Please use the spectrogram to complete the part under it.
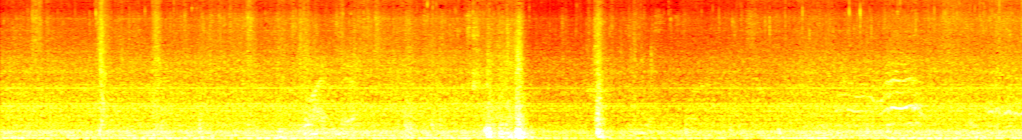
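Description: An egg sizzles steadily in a frying pan.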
